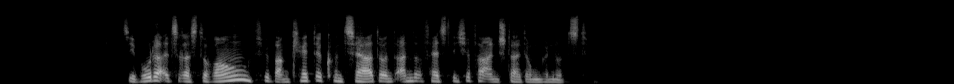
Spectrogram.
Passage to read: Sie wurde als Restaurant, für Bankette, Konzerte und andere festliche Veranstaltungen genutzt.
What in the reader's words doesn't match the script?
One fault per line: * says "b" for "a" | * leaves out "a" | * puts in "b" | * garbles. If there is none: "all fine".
all fine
